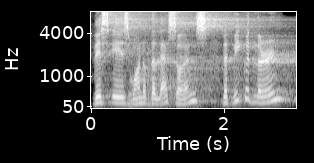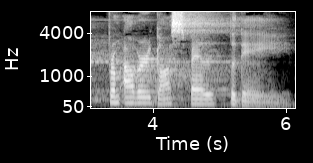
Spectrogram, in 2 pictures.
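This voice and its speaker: Man, Filipino accent, priest, homily, slightly high voice, cathedral echo, echoey church hall. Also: lively intonation. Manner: slow and deliberate, quizzing the congregation. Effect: cathedral echo with long reverb. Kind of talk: homily during Mass. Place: large church.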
